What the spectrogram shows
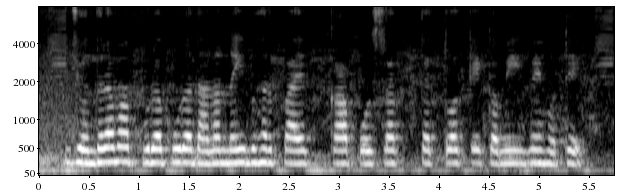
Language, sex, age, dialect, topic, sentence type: Chhattisgarhi, female, 18-24, Eastern, agriculture, question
